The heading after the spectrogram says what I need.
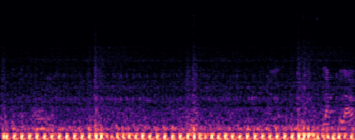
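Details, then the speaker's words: Engine with a noisy head that heats up quickly. A heavy, deep knock about three times a second rides on the idle. Connecting rod or piston slap is suspected, to be confirmed by opening the engine. Connecting rod knock. "yan ilal usually kas pag malakas yung mga gany stone slap nanggagaling yan sa connecting rod"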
